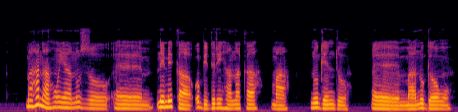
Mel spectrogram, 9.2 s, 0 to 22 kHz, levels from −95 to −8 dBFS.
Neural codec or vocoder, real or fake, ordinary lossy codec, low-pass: codec, 16 kHz, 16 kbps, FreqCodec, larger model; fake; none; none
